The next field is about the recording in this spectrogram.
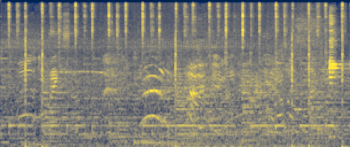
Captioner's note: horns honking; crowd chattering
